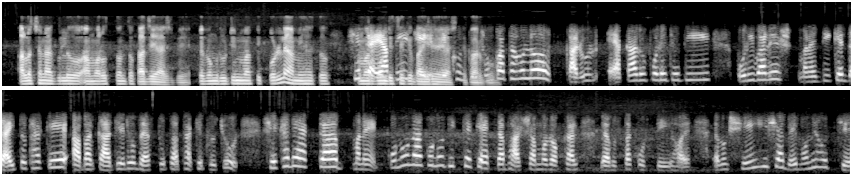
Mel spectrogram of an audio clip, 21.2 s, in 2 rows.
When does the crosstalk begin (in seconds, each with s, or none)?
4.5 s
